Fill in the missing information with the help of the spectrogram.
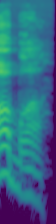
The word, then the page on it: obra: obro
